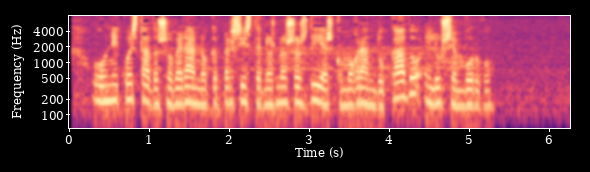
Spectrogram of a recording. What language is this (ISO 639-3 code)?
glg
